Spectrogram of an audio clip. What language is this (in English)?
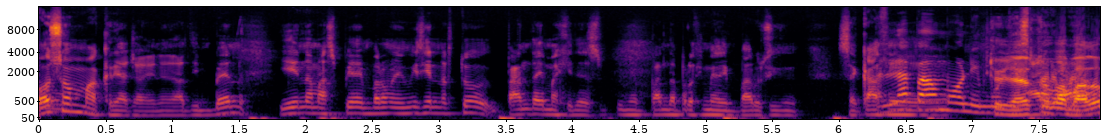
Greek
